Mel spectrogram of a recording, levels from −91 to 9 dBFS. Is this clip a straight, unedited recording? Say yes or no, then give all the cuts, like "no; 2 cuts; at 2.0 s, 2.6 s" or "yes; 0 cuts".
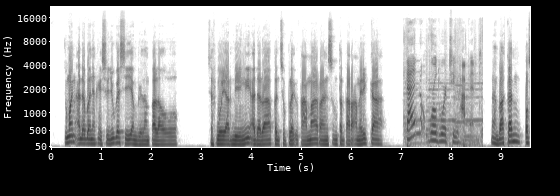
no; 1 cut; at 8.7 s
